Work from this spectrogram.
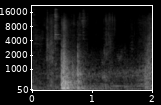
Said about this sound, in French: Là, on vient de passer la porte, de pousser la porte de ce futur magasin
